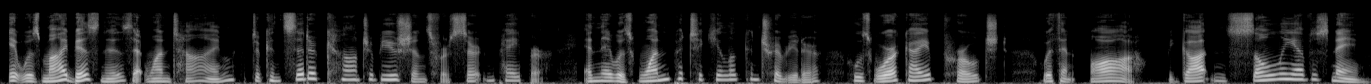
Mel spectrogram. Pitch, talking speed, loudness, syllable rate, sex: 165 Hz, 140 wpm, -22 LUFS, 4.7 syllables/s, female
